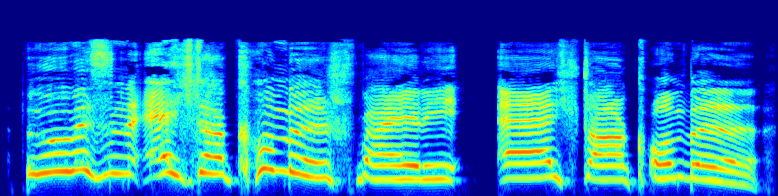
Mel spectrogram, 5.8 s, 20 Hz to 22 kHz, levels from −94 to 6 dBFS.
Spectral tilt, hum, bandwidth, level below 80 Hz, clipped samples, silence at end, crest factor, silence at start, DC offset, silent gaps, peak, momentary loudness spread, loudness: -1.5 dB/octave; none; 11 kHz; -84 dBFS; under 0.1%; 0.15 s; 14 dB; 0.2 s; under 0.1%; 3.59-3.70 s; -6 dBFS; 6 LU; -20 LUFS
